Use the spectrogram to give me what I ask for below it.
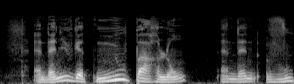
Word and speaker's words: parlons: Nous parlons, okay? Remember, final S is not pronounced, okay? And then this on together, they will give you the sound on, okay? Nous parlons, all right?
